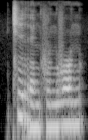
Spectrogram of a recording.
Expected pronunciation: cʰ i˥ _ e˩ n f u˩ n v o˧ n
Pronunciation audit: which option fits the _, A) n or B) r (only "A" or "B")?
B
